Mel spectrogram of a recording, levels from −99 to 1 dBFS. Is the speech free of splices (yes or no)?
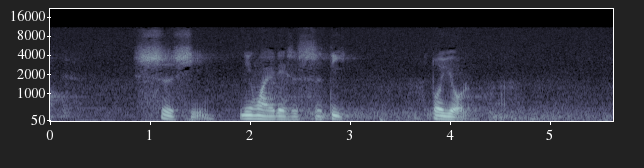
yes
